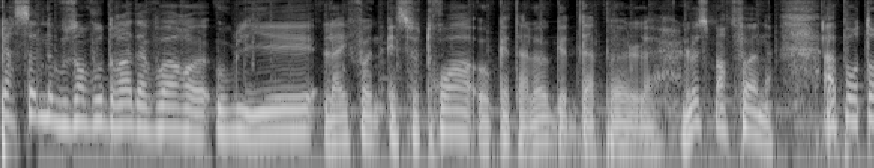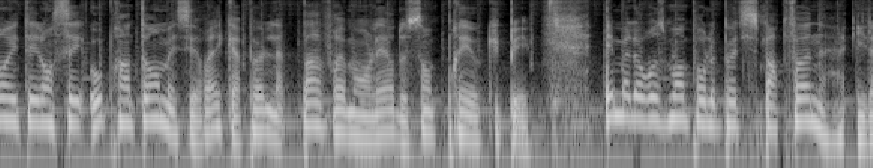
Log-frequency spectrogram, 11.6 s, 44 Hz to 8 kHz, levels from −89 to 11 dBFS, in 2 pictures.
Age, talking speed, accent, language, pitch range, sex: 40-59, 195 wpm, French, French, 110-165 Hz, male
